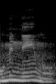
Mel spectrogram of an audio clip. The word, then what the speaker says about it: Mnemo: Sagt man Memo oder Mnemo? Mnemo, wie bei Amnese.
